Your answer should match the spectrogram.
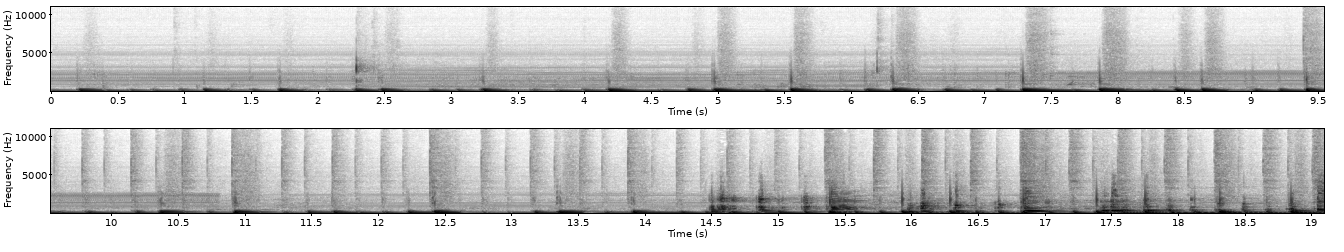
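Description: Live rock band playing a song intro: a steady low buzzing drone under a regular ticking beat, with held higher notes above it. The fuller band comes in near the end and the music gets louder.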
